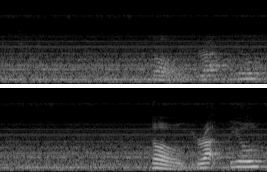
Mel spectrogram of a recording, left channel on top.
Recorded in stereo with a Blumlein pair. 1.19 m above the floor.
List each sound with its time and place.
1.5 s a woman speaking: 55° right, 0.6 m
